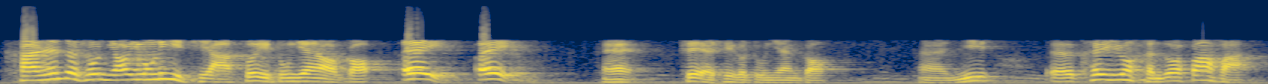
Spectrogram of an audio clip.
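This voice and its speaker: An older man teaching Tibetan pronunciation in a lively classroom style, often drawing out and repeating syllables to show the tones. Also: fairly high pitch. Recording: tinny, echoey room sound.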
